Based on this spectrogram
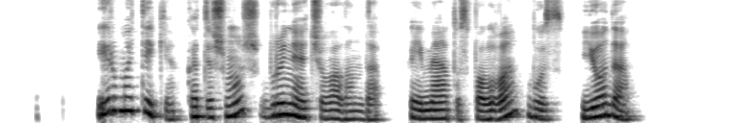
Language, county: Lithuanian, Klaipėda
